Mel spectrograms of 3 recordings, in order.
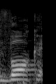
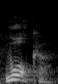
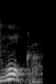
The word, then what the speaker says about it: Walker: more all that Mrs vka is keeping me busy Anna do this Anna do that she is a slave driver at Mrs vka Walker what w is pronounced W your employer's name is Walker yeah vka do you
